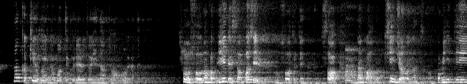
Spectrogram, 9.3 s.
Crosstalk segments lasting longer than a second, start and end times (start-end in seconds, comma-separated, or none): none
